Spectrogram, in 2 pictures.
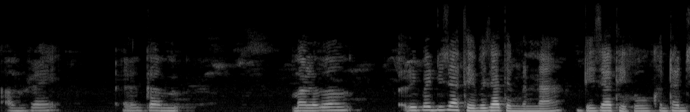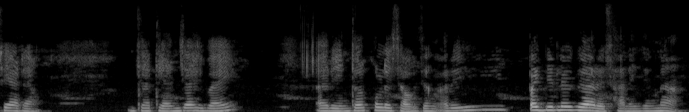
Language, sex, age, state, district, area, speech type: Bodo, female, 45-60, Assam, Kokrajhar, urban, spontaneous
